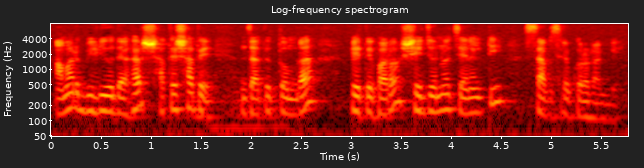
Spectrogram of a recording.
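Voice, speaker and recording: A man teaching an English lesson to schoolchildren, explaining patiently with frequent filler pauses and repeated questions. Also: a little high, lively intonation, fairly bright tone, slight background noise.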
